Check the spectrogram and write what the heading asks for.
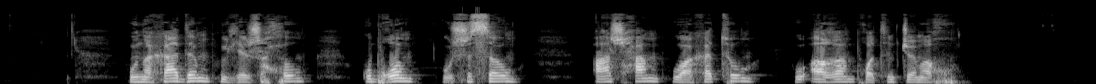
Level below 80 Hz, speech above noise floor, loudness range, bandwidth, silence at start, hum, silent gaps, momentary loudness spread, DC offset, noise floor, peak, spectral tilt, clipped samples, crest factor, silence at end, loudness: -44 dBFS; 61 dB; 5 LU; 16 kHz; 1.3 s; none; none; 14 LU; under 0.1%; -76 dBFS; 0 dBFS; -3.5 dB/octave; under 0.1%; 18 dB; 1.4 s; -15 LUFS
